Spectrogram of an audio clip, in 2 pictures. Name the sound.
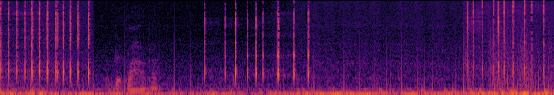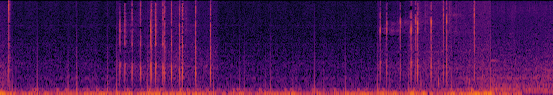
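sperm whale coda clicks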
